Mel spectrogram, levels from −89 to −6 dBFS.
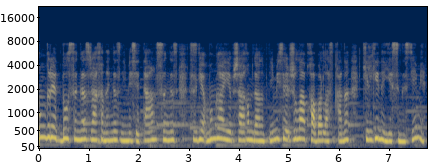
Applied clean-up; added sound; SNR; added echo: none; none; none; none.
